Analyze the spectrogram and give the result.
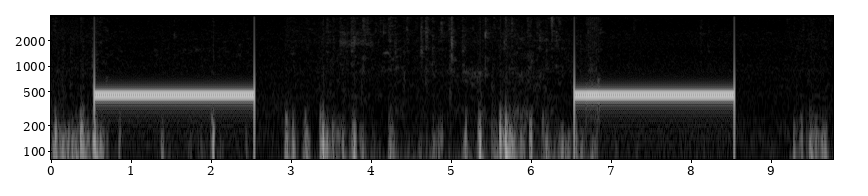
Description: Ringback tone (North America), 440 + 480 Hz.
